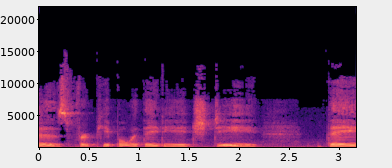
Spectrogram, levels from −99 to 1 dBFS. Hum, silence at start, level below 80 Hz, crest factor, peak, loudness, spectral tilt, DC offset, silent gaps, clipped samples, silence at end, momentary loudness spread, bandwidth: none; 0 s; -52 dBFS; 16 dB; -12 dBFS; -28 LUFS; -4 dB/octave; under 0.1%; none; under 0.1%; 0 s; 20 LU; 13.5 kHz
